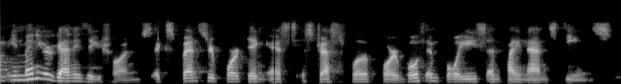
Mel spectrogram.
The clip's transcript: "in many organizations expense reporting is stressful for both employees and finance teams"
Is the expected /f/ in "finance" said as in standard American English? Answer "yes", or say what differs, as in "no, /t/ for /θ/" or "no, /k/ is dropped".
yes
